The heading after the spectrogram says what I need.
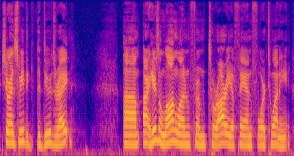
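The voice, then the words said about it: Long Island accent. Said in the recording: “That stupid Strong Island accent. It's like nails on a chalkboard ... That's the Long Island accent.”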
